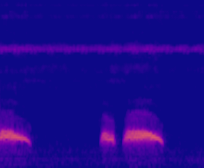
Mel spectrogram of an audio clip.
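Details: Spotted dove decoy calling during a fight in the Central Highlands of Vietnam: a drawn-out low coo, a pause, then a brief note and another longer falling coo, with a constant thin high tone in the background.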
